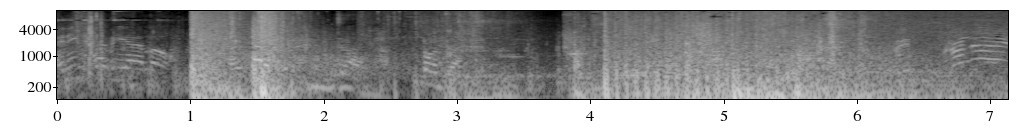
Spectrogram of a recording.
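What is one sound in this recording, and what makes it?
Gunshots ring out in quick, sharp bursts.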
